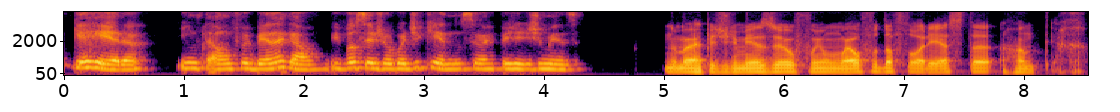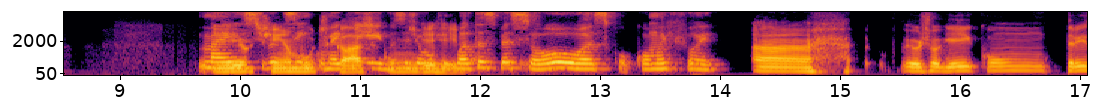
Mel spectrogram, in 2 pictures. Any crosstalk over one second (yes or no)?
yes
